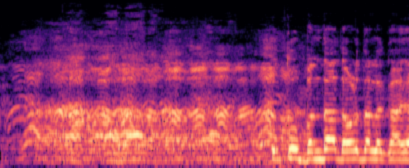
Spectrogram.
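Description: A middle-aged man speaks with feeling into a microphone, his voice rising into a drawn-out chant.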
